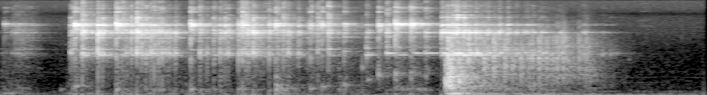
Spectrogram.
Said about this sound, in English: The only honest way to play dice game is while you're doing a podcast so you can hear the dice move.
